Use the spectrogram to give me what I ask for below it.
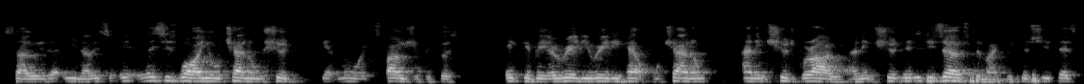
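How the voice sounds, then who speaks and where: Bloke co-hosting a stream, rambly and matey, roomy echo, muffled sound. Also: male voice, fairly high pitch, steady tone, normal speed. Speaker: co-host. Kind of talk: casual chat.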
